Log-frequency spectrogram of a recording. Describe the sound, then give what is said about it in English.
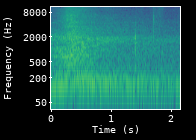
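Three cars speed down the center of a two-lane road, their engines a rushing, moderately loud roar that eases slightly toward the end. “see all three of them cars that just flew past us.”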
